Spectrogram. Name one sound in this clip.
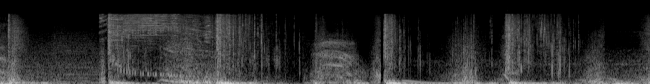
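Bones crunch and crack loudly.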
